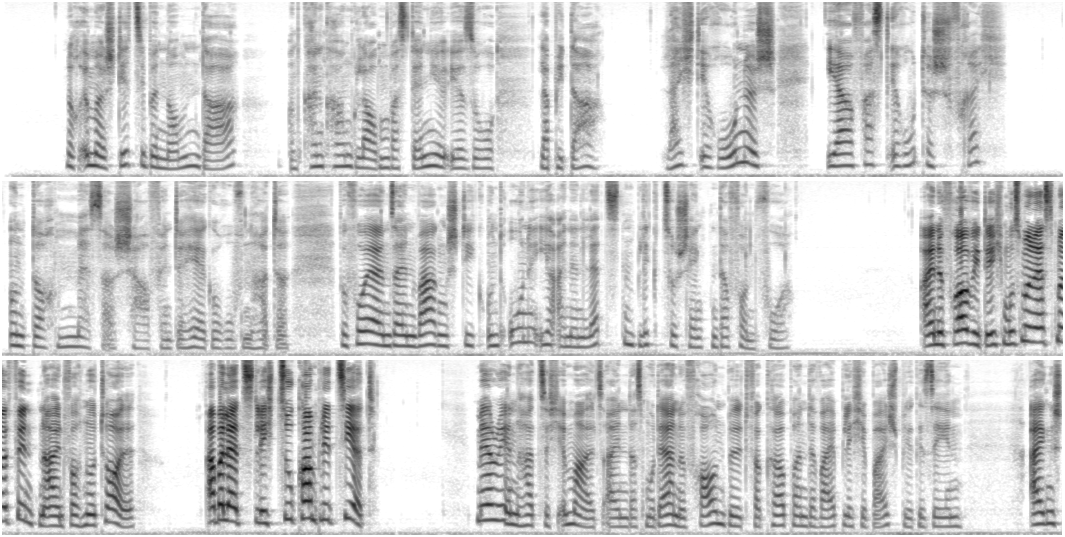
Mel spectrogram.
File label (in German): Hörbuch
